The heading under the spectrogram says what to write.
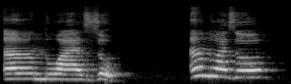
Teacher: because it starts with a vowel, I can take my N from un to connect it.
